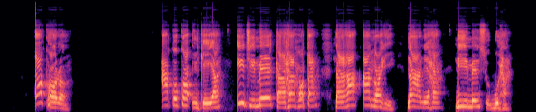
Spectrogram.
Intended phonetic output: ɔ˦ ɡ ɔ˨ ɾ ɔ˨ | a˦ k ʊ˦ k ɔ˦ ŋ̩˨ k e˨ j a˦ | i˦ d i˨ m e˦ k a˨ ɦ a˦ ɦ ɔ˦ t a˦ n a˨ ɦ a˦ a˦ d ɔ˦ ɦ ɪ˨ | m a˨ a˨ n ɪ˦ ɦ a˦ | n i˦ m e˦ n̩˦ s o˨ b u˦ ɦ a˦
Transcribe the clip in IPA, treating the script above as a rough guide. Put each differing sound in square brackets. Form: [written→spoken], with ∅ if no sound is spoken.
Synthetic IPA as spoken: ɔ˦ [ɡ→k] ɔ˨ ɾ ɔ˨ | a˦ k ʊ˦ k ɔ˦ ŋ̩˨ k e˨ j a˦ | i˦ [d→d͡ʒ] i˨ m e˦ k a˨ ɦ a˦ ɦ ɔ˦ t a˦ n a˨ ɦ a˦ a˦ [d→n] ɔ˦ ɦ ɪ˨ | [m→n] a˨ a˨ n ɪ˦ ɦ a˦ | n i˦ m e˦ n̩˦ s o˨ [b→ɡ͡b] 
